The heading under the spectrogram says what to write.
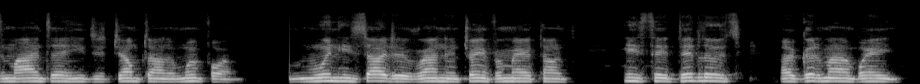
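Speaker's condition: ALS; training 3-4 times weekly toward marathon in running chair

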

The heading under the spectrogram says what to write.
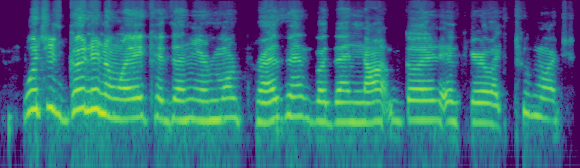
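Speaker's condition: Cerebral palsy; congenital

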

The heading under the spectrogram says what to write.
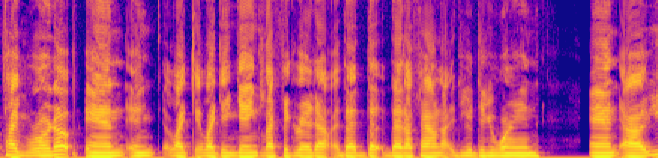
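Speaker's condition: Cerebral palsy; walks with walker

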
